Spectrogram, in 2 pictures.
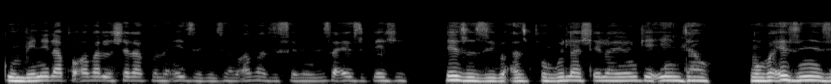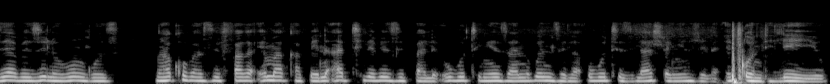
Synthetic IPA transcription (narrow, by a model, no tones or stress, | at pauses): ɣumbʱenilapʰɔaβalaɬɛlakʰɔnaiziβɛzaβɔaβazisɛβend͡zʱisaezib̥ʱɛɮɛla | lɛzɔziβaʔazipʰoŋɣulaɬɛlwajɔŋkʼɛindʱawɔ | ŋɔβaeziɲɛzijaβɛziloβuŋozi | ŋakʰɔβazifaɣaʔɛmaɡ̥ʱab̥ʱeniʔatʰilɛβezib̥ʱalɛʔuɣutʰiŋɛzaniɣwɛnd͡zʱɛlaʔuɣutʰizilaɬɛŋɛnd͡ɮʱɛlaʔɛǃondʱilɛːjɔ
